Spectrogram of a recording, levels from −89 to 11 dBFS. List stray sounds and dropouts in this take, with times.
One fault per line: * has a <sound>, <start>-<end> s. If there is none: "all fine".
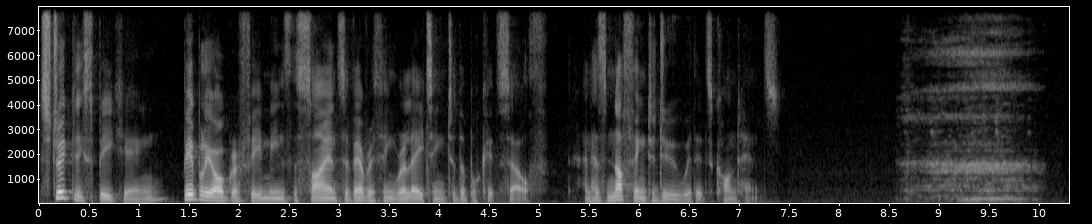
* has a sigh, 8.6-10.1 s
